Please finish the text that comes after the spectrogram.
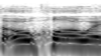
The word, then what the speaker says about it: Oklo: Oklo is actually pronounced Oaklo and it's not even something that we can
